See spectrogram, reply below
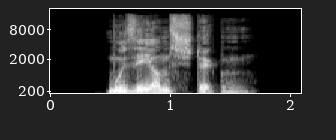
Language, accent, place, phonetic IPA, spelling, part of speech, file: German, Germany, Berlin, [muˈzeːʊmsˌʃtʏkn̩], Museumsstücken, noun, De-Museumsstücken.ogg
- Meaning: dative plural of Museumsstück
